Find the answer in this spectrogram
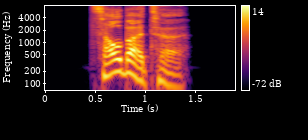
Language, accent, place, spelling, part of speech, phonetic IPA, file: German, Germany, Berlin, zauberte, verb, [ˈt͡saʊ̯bɐtə], De-zauberte.ogg
- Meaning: inflection of zaubern: 1. first/third-person singular preterite 2. first/third-person singular subjunctive II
